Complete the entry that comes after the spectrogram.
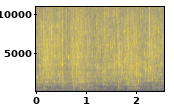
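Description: Water pours steadily into a pot for Instant Pot bone broth, a continuous bright splashing rush that fills the whole moment without pause, close and fairly loud.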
